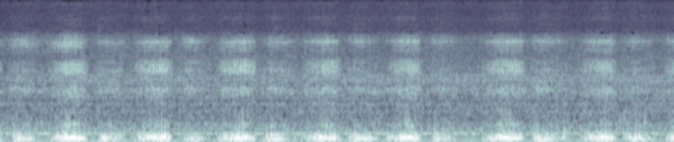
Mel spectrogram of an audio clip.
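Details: Scrub the dog, in deep sleep, gives rapid rasping snores; deep rumbling pulses come about once per second, alternating stronger and softer breaths over a quiet background hiss.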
